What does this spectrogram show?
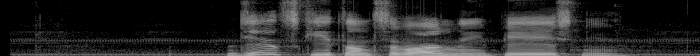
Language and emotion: Russian, sad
